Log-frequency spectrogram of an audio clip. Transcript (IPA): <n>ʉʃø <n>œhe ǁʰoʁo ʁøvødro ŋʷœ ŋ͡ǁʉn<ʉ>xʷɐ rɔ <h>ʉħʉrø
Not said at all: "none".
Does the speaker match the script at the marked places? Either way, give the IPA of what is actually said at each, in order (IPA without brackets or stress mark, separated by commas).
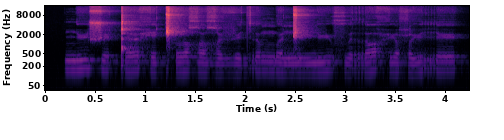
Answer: n, ǃ, ʉ, h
